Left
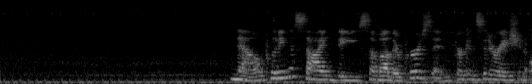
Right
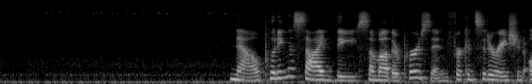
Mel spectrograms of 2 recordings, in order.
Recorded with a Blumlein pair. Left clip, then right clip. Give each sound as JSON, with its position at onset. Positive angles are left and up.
{"t": 2.3, "sound": "a woman speaking", "azimuth_deg": -45, "distance_m": 1.0}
